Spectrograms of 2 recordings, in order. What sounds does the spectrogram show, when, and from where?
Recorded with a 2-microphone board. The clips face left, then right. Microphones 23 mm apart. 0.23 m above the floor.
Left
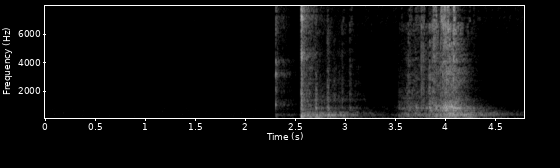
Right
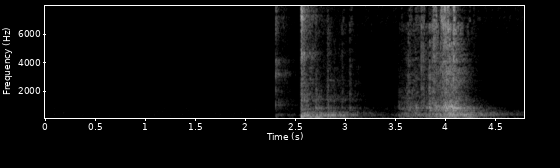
2.3 s crushing: 30° left (ahead or behind), 2.5 m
